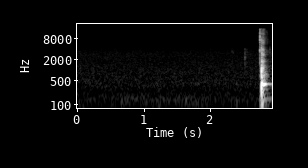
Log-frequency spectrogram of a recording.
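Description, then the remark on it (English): A single sharp twang-thwack of an arrow released from a bow by an archer aiming at a target, breaking near silence at the very end and fading quickly. “Let the arrow fly.”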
